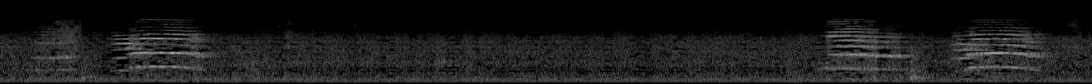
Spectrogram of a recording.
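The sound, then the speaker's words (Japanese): Indian peafowl calling at dusk in India produce loud, wailing, cat-like cries. One call comes early, then two more close together near the end, over quiet background noise and a steady low hum. “これはあのインドクジャクの鳴き声です。”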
